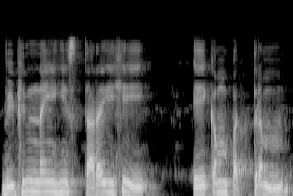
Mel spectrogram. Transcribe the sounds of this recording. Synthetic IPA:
ʋibʱinːɐjɦist̪ʰɐɾɐjhi | eːkɐmpɐt̪ɾɐm

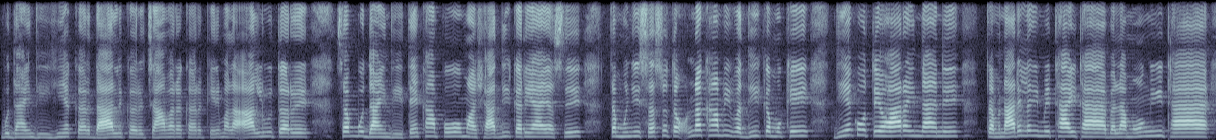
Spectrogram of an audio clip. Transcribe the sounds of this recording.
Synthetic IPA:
ɓʊd̪ʱaːĩːn̆d̪iɦiːə̃kɐɾd̪aːlkɐɾt͡ɕãːʋəɾkɐɾkɪɾimɐt̪la̰ʔaːlut̪ɐɾ | sɐbʱɪɓʊd̪ʱaːĩːn̆d̪it̪ɐ̃ɦɪ̃kʰãːpoːmãʃaːd̪ikɐɾeaːɦjəsɪ | t̪ɐmʊ̃ɦɪ̃ɲd͡ʑisɐsʊt̪ɐʊ̰nə̆kʰãːbɪʋɐd̪ʱiːkmũːkʰed͡ʑiːə̃kot̪ɐoɦaːɾĩːn̆d̪aːɦɪnɪ̆t̪ɐnaːɾɪləd͡ʑiːmɪʈʰaːiʈʰaːbɐlamoːŋiʈʰaː

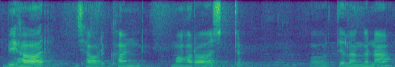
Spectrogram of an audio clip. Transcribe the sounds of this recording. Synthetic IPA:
biɦaɾd͡ʒʱaɾkʰəɳɖ | məɦaɾasʈɾə | ɔɾt̪elə̃ŋɡna

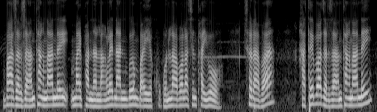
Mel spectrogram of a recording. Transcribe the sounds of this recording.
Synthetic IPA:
bazaɾzantʰaŋnanɯjmajpʰanːɯlaŋlajnanbɯmbajekʰɔkʰɔnlabalasɯntʰajɔ | sɯɾaba | hatʰajbazaɾzantʰaŋnanɯj

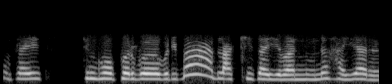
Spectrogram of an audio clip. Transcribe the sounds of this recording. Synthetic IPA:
upʰɾaj | siŋɦopʰɯɾbɯbɯɾibalakʰːizajebanːunɯɦajaɾɯ

